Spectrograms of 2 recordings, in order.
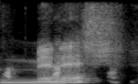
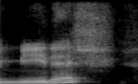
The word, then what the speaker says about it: Minish: I'm assuming he says Minish, but Minish? the second I would make the first I long, so it would be Minish by the rules of vowels.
